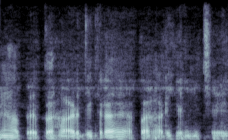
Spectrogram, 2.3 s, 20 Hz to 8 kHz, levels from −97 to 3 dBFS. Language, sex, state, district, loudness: Hindi, male, Bihar, Araria, -19 LUFS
